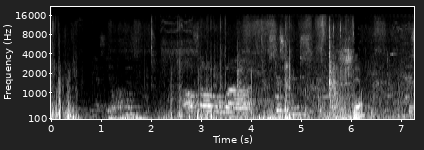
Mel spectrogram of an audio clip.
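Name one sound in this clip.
A man speaks to an audience in a room with some echo.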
